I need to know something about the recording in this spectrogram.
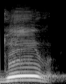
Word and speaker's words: gave: जैसे GAVE, गेव, ठीक है।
